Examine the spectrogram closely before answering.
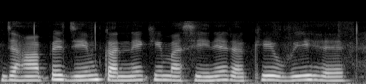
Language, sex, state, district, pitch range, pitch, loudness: Hindi, female, Jharkhand, Palamu, 185-205 Hz, 195 Hz, -14 LUFS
